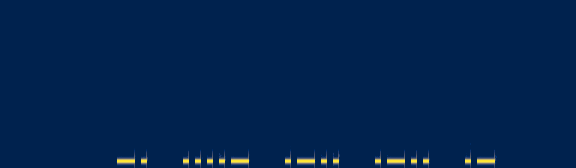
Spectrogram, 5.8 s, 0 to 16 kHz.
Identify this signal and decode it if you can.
Morse code, heard as a keyed tone, about 20 wpm, spaced as for 14 wpm, 700 Hz. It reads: N4LLA
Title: 076 Lesson 13g - Letter L - Call Signs 20wpm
